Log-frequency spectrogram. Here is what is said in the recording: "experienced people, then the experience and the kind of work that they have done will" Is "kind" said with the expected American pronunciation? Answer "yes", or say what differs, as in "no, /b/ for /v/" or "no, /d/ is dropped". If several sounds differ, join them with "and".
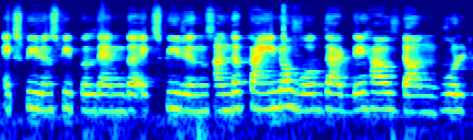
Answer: yes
